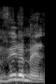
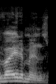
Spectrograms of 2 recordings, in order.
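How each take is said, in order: First: The first syllable sounds like 'vit', British-style. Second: The first syllable sounds like 'vite', American-style. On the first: The speaker calls it wrong. "sometimes some of them say vitamins" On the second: The speaker calls it right. "They don't even say vitamins"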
